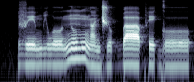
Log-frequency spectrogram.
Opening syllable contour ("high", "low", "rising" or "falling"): low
